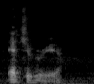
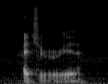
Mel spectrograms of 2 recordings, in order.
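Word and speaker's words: Echeverría: Echeverria. – No, he did that one right. – Almost. – A little hard on the H. – Yeah, you don't pronounce the H. Echeverria. – Echeverria.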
